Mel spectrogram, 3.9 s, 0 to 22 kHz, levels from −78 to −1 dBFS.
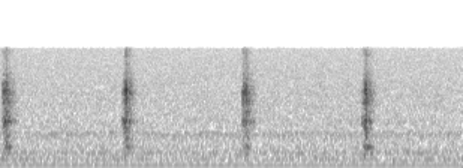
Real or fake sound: real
